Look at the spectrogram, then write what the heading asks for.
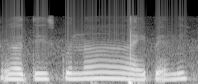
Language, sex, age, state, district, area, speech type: Telugu, female, 45-60, Andhra Pradesh, Visakhapatnam, rural, spontaneous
